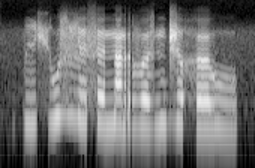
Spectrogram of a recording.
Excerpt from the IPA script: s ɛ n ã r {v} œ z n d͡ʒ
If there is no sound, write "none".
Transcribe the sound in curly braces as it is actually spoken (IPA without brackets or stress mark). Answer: v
